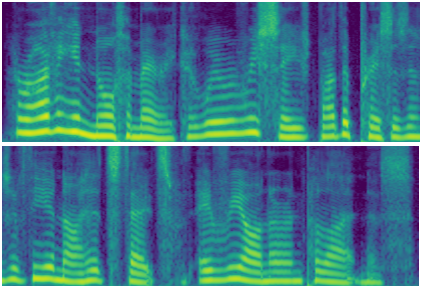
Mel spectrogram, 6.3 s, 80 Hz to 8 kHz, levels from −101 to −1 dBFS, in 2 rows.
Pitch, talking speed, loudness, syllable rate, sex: 215 Hz, 180 wpm, -16 LUFS, 6.3 syllables/s, female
